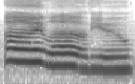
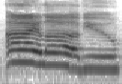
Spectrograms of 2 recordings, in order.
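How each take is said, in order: First: The voice is sweet, smooth and pretty. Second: The voice is harsh, brash and nasty. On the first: The speaker calls it wrong. "What we don't want to hear is I love you. Too pretty" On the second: The speaker calls it right. "Let it be nasty"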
